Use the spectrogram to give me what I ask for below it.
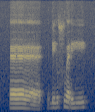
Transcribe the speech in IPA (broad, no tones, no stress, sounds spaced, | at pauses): ɛː | ɗ i sʷ ɛ ɾ i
